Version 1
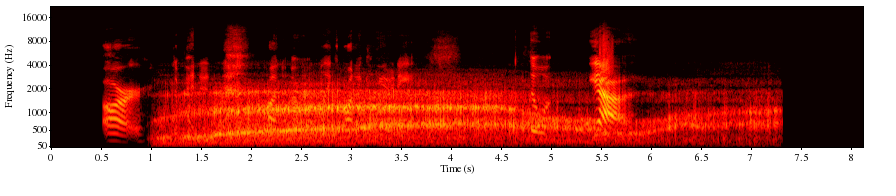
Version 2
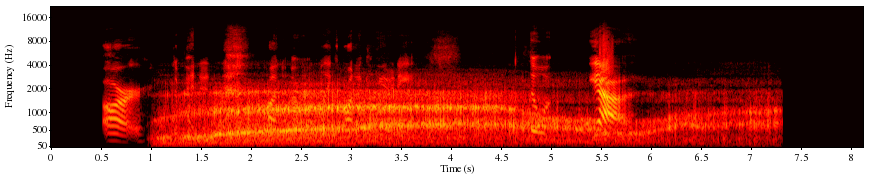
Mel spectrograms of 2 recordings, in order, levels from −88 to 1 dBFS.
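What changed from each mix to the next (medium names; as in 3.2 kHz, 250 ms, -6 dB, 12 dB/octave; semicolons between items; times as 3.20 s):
master: add bass shelf 490 Hz +3.5 dB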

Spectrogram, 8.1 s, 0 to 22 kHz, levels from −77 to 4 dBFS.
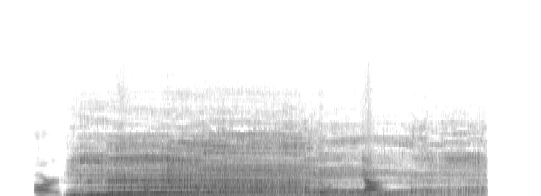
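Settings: background: remove low-pass 1.2 kHz 24 dB/octave; master: remove frequency weighting ITU-R 468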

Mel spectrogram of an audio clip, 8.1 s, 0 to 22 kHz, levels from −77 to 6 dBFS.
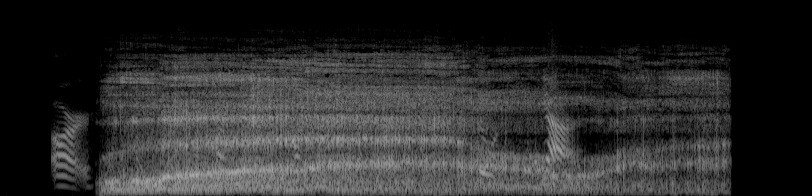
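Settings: reverb: on, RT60 0.60 s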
